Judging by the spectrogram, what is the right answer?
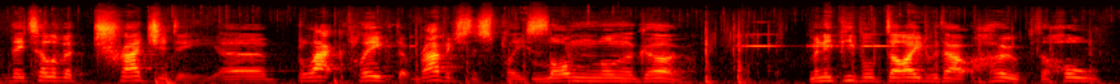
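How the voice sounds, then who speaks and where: A man's voice: a little high, background noise. An actor playing a nervous, bookish young male scholar in a video game, speaking in a hesitant, earnest, stammering way. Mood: grave, scholarly. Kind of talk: video game cutscene acting.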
